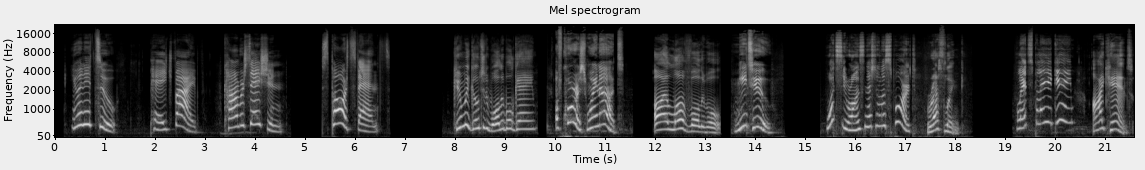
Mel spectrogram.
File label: conversation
